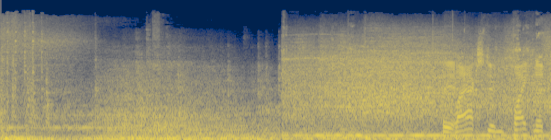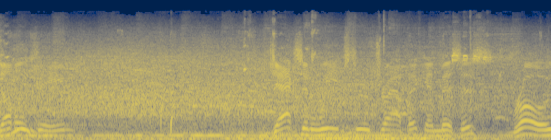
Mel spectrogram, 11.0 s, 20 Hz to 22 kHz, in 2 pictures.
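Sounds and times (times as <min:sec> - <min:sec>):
arena crowd noise: 0:02.8 - 0:11.0.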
